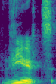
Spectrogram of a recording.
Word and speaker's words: Wirtz: Craig said Suzanne Burke, how are we pronouncing it's Viet apparently? Aar. So it's like it's V E e or zed. Viet is is the way I I was told to pronounce it.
